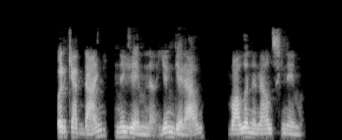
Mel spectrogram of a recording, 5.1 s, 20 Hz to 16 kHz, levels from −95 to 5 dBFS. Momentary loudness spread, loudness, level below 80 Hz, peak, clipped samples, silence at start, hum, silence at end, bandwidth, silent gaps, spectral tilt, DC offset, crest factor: 9 LU; -19 LUFS; -60 dBFS; -2 dBFS; under 0.1%; 0.85 s; none; 0.6 s; 7.6 kHz; 3.12-3.41 s; -5 dB/octave; under 0.1%; 18 dB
